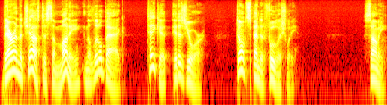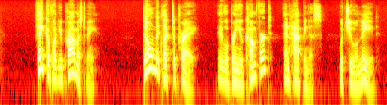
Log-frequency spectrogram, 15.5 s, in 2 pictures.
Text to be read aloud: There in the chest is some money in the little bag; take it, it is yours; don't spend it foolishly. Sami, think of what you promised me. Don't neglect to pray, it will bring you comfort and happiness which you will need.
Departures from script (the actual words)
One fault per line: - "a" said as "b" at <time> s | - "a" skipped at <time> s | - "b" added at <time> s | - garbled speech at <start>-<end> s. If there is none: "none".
- "yours" said as "your" at 3.7 s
